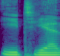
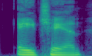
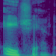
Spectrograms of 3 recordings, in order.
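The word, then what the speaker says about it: Etienne: Also behind him is is Trevor Achan, who is um by the way, I understand that a lot of people pronounce it ETN. That's how it used to be pronounced. But again, it is Achan because his brother Travis said that's how his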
